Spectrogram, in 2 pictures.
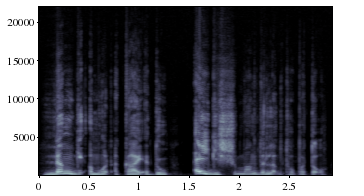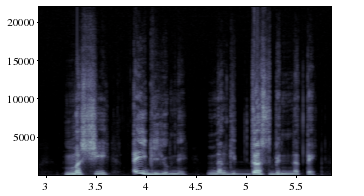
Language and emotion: Manipuri, angry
